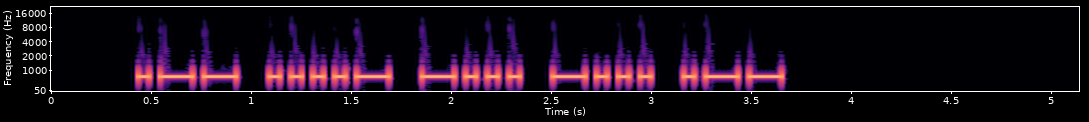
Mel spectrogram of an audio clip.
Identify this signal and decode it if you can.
Morse code, heard as a keyed tone, about 21 wpm, 700 Hz. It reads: W4BBW
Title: USA Call Signs - 5 Characters - Repeated 3x - 22wpm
